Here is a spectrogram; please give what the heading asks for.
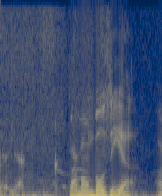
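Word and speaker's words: Garmonbozia: garmon Bia is how you say it yeah garmon Bia all right well yes this bowl is we're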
